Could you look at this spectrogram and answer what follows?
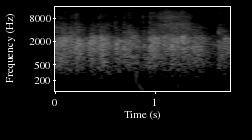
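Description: A congregation at a Korean church youth service breaks into applause, a dense, steady wash of clapping that fills the room.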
